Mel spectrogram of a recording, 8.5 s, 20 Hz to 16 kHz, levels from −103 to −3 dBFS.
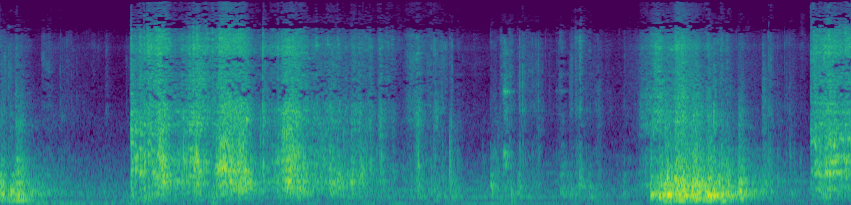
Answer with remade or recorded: recorded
